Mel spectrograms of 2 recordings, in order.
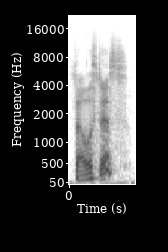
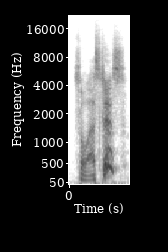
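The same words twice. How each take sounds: First: Said in the usual way. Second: Celestus with LES stressed, trying it out; testing the new stress; stress on second syllable. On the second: Shown as a demonstration. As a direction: ask it softly as Celestus, stress on the middle. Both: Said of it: "stress is on the second syllable".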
